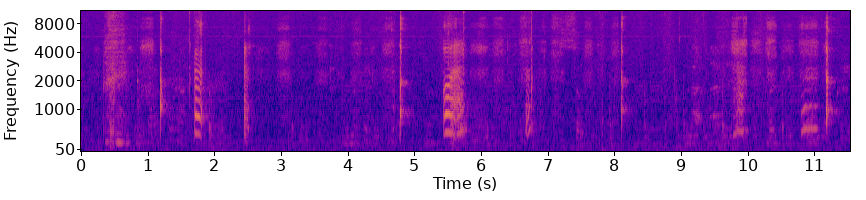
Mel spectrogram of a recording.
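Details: 2-month-old infant in a swing with hiccups: short, sharp hiccups every second or two, mixed with soft cooing and babbling.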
